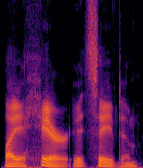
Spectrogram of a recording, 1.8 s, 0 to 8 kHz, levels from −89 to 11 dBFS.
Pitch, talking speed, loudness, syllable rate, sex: 105 Hz, 200 wpm, -19 LUFS, 4.2 syllables/s, male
